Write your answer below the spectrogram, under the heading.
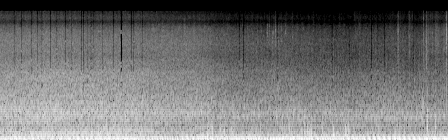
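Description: Steady low, even idle with smooth rumble and no knocks, misses or ticks; the air-cooled engine is running healthy after a cold start.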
